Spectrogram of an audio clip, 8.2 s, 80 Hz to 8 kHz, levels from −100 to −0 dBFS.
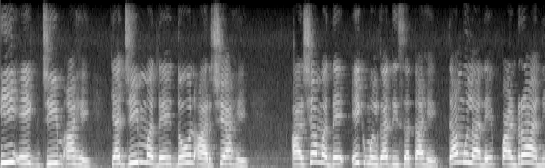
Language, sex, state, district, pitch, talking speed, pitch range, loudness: Marathi, female, Maharashtra, Solapur, 320 Hz, 145 wpm, 295-355 Hz, -12 LUFS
